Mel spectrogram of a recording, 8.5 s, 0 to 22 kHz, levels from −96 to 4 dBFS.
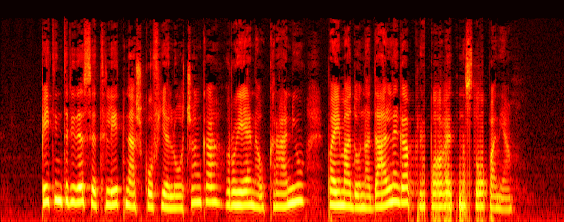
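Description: Robotic sound from repeated short buffers appears from 6.12 to 7.33 s, just after "pa ima do nadaljnjega". The speech turns into a stiff metallic buzz near 200 Hz, likely from late-arriving audio being covered by replaying roughly 5 ms chunks through most of that stretch.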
